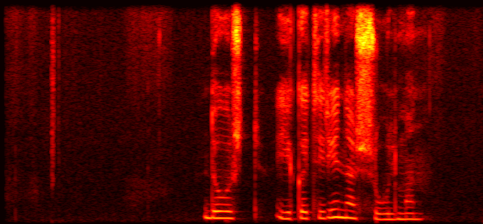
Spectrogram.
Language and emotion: Russian, sad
